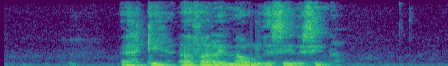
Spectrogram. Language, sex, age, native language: Icelandic, male, 50-59, Icelandic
